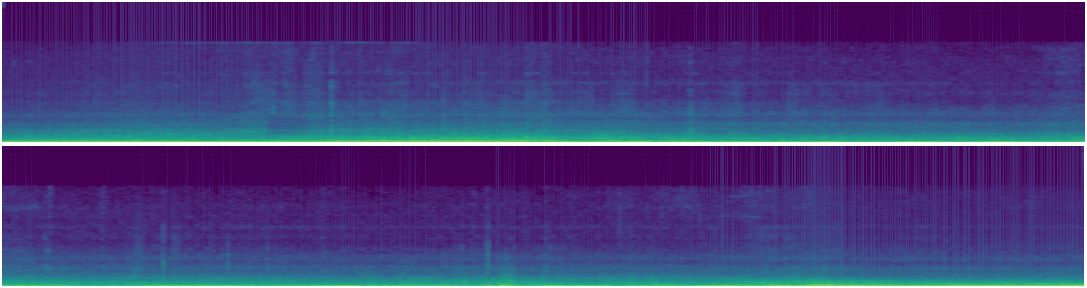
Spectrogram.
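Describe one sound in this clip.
Wind rushes past an open car.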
